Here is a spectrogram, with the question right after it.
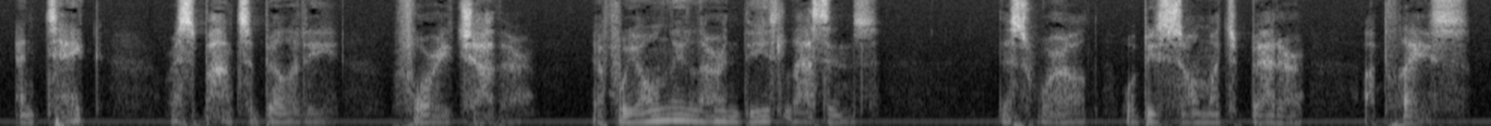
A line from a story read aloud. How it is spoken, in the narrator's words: Maury whispered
